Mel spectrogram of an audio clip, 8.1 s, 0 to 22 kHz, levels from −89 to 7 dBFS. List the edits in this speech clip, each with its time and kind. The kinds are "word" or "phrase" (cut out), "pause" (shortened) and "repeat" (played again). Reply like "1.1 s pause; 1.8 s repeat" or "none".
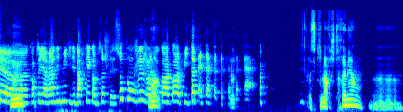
none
